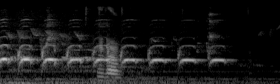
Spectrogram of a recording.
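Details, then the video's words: Yellow-eyed Javan myna imitating human speech, said to be clever and able to copy people: a string of short harmonic word-like syllables, about seven evenly spaced, with a raspy burst near the middle. "Jalak kebo mata kuning ngomong kabib batuk,salam,piro,tuku pulsa."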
